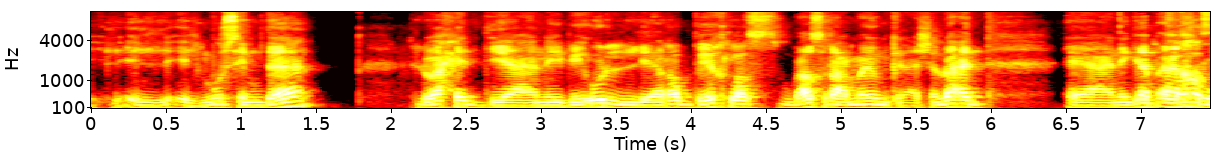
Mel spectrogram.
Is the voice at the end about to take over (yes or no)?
no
